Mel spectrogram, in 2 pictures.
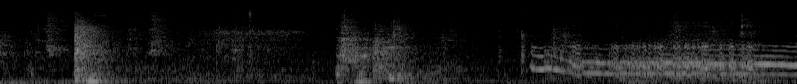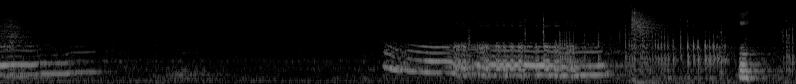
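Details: Eleven-day-old Golden Retriever puppies in their litter, indoors: two drawn-out, wavering squealing whimpers, each rising then sagging over about a second and a half, separated by a quiet pause, with a few sharp knocks between.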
